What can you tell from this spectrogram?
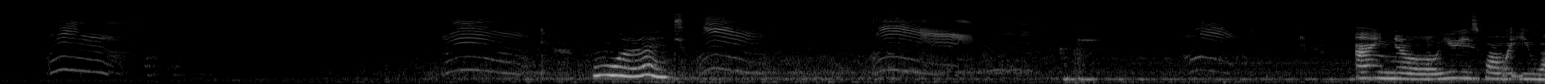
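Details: Foster kittens in Los Angeles meowing while being weighed on a live kitten cam; high, wavering meows rising and falling, spaced several seconds apart, with a woman speaking softly in a small room.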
